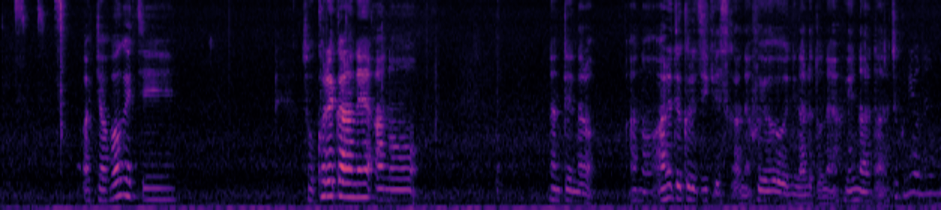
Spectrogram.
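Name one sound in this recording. A young woman speaks close to a microphone, calmly and expressively.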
